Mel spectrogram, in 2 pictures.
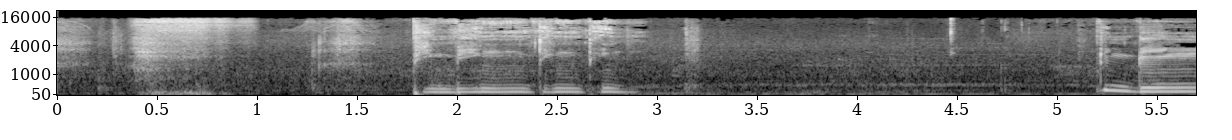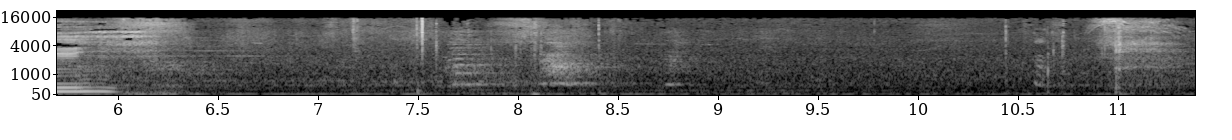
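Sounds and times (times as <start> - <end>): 
quiet hissy background: 0.0 - 11.3
speech: 1.8 - 3.0, 5.2 - 6.1
dog barking: 3.8 - 5.2, 7.6 - 9.0.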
